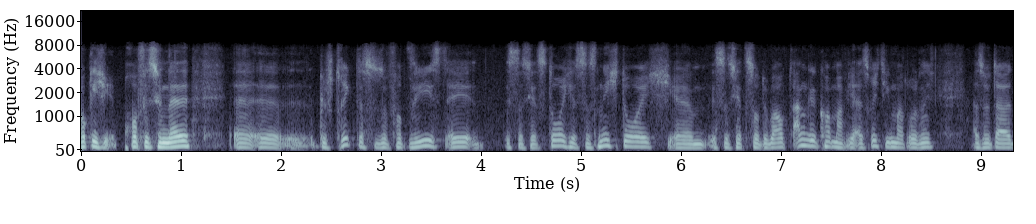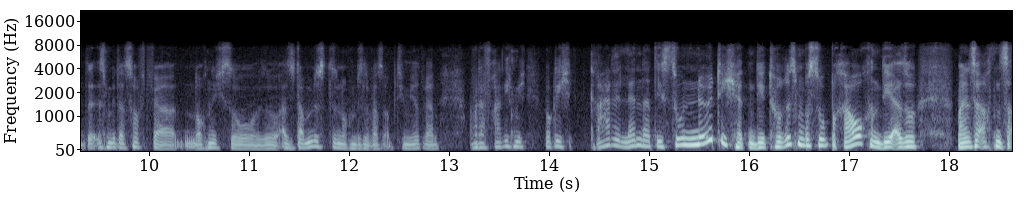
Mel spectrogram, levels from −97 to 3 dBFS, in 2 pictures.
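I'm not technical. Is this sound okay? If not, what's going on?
Yes, nothing is technically wrong here: the recording went through an ordinary call connection that normally leaves out sounds above about 8 kHz, and the changes in loudness at about 1 second and about 14 and a half seconds are simply the talker shifting closer to or farther from the microphone.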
